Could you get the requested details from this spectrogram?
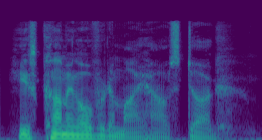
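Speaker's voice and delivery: plain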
